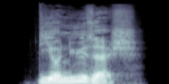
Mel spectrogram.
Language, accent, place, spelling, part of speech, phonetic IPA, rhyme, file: German, Germany, Berlin, dionysisch, adjective, [di.o.ˈnyː.zɪʃ], -yːzɪʃ, De-dionysisch.ogg
- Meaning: 1. of Dionysus; Dionysian 2. dionysian (wild, irrational and undisciplined)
